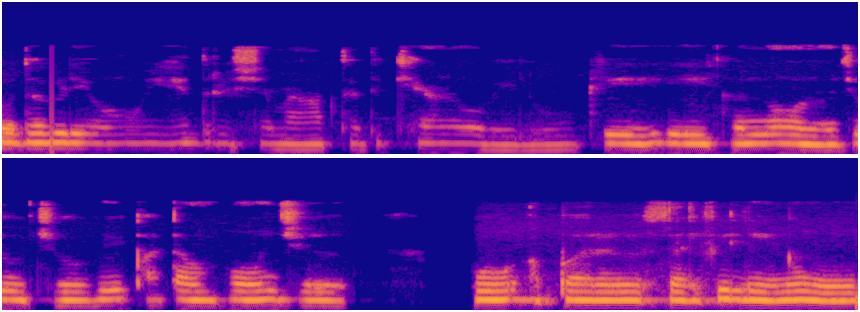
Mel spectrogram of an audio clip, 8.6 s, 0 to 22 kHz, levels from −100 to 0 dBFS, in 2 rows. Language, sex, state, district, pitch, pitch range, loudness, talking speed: Garhwali, female, Uttarakhand, Tehri Garhwal, 195 Hz, 185-200 Hz, -28 LUFS, 145 wpm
